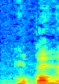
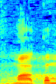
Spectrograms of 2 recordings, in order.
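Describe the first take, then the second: First: The first vowel is a 'u' sound. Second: The first vowel is an 'a' sound. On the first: "Mukom ya karena dari mati aqoma yukimu ikomatan" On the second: "Saya juga mau baca makom apa mukom"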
